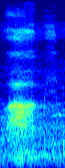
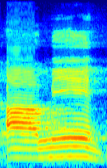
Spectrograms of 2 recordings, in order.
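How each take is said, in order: First: It is said very quietly. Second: It is said very loudly.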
